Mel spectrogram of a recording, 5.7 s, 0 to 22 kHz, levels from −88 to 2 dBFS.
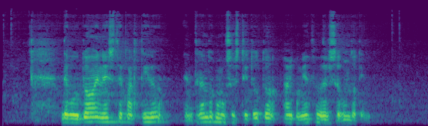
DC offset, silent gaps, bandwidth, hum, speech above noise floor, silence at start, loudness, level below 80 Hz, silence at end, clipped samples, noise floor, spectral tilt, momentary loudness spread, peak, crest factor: under 0.1%; none; 15 kHz; none; 36 dB; 0.4 s; -20 LUFS; -66 dBFS; 0.8 s; under 0.1%; -56 dBFS; -5 dB/octave; 16 LU; -6 dBFS; 16 dB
